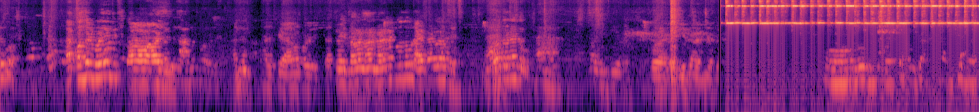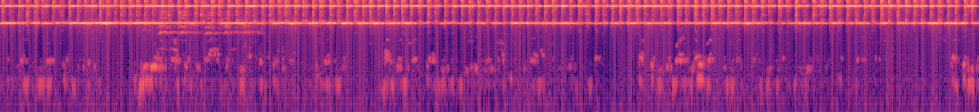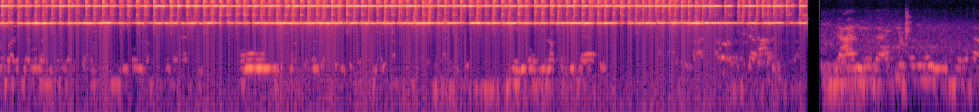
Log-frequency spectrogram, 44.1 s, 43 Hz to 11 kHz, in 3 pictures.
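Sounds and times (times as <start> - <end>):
hand bell ringing: 10.8 - 41.5.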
